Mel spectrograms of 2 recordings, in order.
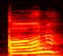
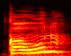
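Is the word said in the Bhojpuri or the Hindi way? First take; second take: Hindi; Bhojpuri. First: The vowel is said the standard Hindi way. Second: The vowel is said the Bhojpuri way. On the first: "Hindi में बोलते हैं" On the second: "Bhojpuri में बोलेंगे"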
